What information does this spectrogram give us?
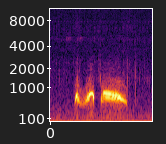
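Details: One cooing phrase of a spotted dove challenging wild doves near its yard: two quick soft coos, then a sustained coo that slowly drops in pitch.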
